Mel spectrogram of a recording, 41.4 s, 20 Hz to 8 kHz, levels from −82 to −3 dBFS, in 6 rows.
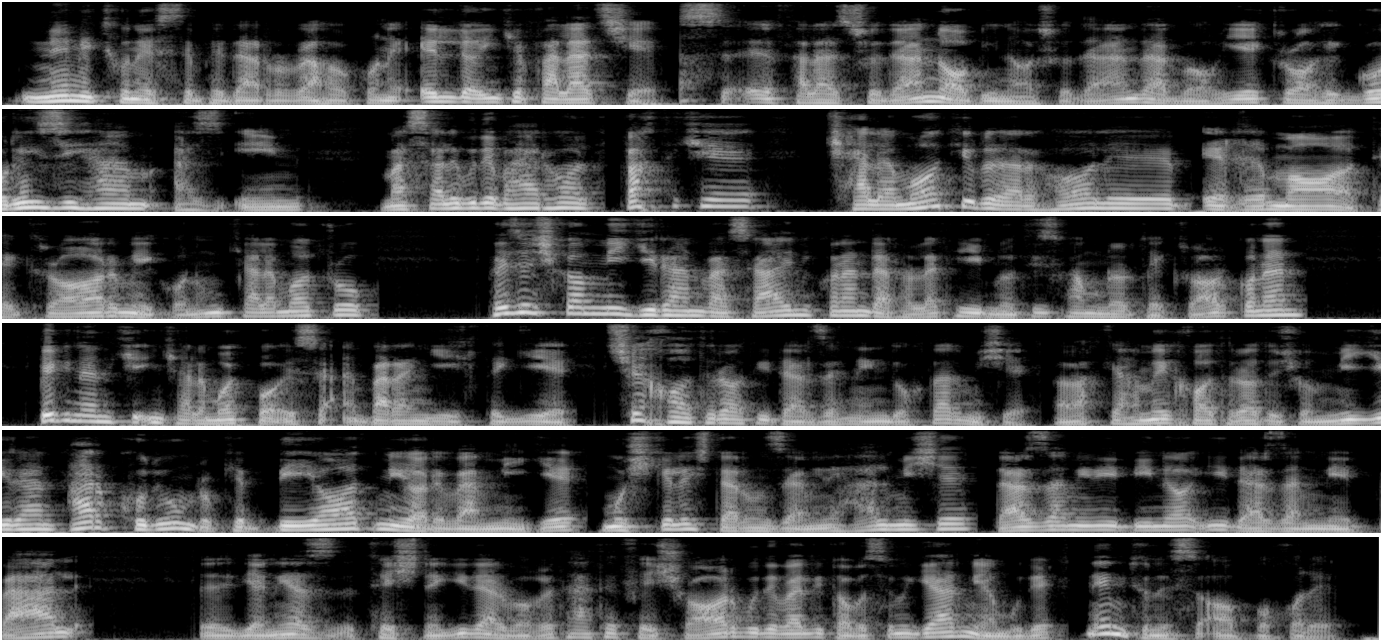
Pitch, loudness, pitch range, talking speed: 105 Hz, -22 LUFS, 80-130 Hz, 150 wpm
